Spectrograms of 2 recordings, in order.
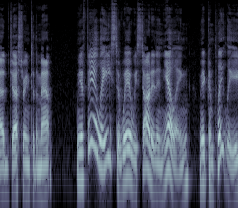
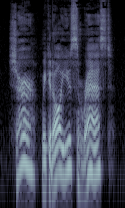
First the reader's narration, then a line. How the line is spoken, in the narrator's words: Ilse sighed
